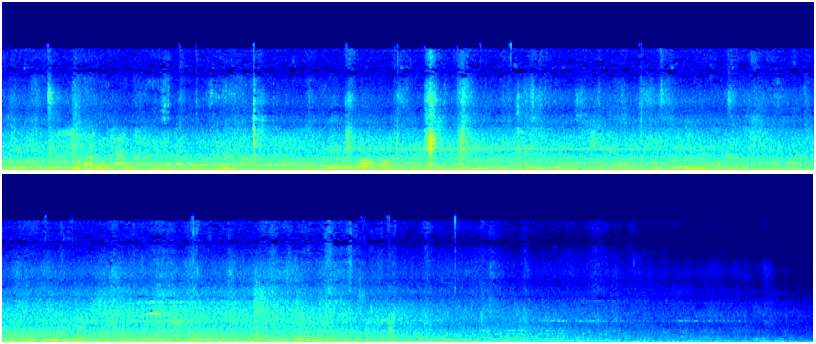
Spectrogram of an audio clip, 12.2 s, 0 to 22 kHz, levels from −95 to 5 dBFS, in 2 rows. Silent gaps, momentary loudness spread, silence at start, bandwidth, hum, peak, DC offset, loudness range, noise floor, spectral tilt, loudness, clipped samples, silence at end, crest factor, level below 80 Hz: none; 17 LU; 0 s; 16 kHz; none; -14 dBFS; under 0.1%; 8 LU; -60 dBFS; -4 dB/octave; -38 LUFS; under 0.1%; 0 s; 24 dB; -48 dBFS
